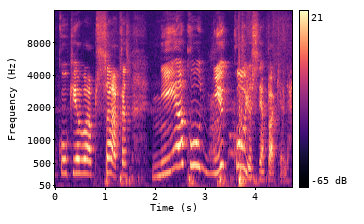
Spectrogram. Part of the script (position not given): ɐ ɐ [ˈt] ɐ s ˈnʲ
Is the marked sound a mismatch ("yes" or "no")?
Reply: yes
